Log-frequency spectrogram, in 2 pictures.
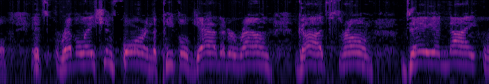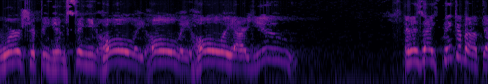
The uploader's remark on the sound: Preached at COMMUNITY Covenant on 8/8/21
